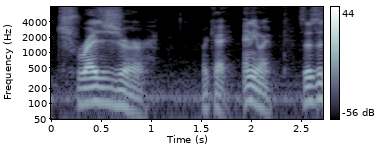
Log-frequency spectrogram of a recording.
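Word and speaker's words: Trezor: though it's spelled t-r-e-z-o-r it's pronounced like the word treasure i'm gonna mess it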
